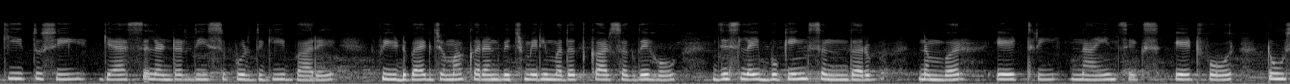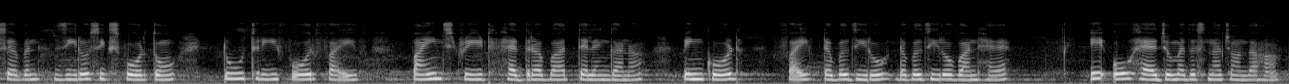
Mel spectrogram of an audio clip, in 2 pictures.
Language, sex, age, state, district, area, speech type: Punjabi, female, 18-30, Punjab, Jalandhar, urban, read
